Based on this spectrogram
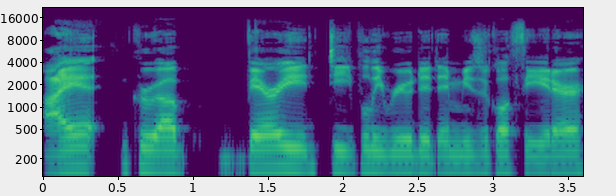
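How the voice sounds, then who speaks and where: A man with an American accent speaks at a moderate pace and medium pitch, his tone bright and sharp but his intonation monotone and flat. The sound is dry and close with no echo, on a very clean recording with a silent background. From Florida, US. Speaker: theme park podcaster. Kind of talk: casual interview chat.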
